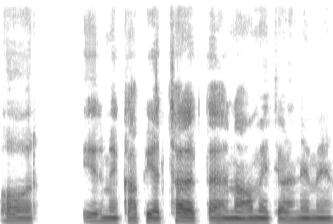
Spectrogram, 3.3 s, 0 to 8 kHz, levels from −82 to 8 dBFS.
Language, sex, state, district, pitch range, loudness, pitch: Hindi, male, Jharkhand, Jamtara, 120-125 Hz, -28 LUFS, 120 Hz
